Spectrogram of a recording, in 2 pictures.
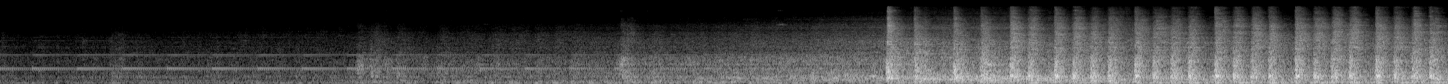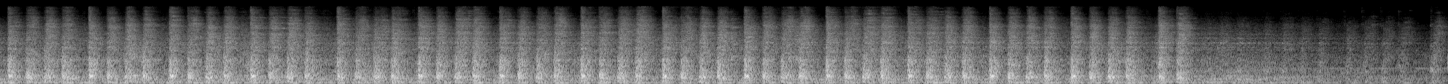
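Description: Freight train hauled by Deki 500-class electric locomotive Deki 506 passing through without stopping. A rumble builds as it approaches. About nine seconds in, it turns into a loud, rapid, rhythmic clickety-clack of the hopper wagons' wheels over the rail joints, which runs for some seventeen seconds and fades near the end as the last wagon goes by.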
